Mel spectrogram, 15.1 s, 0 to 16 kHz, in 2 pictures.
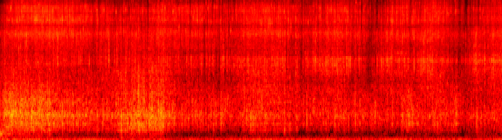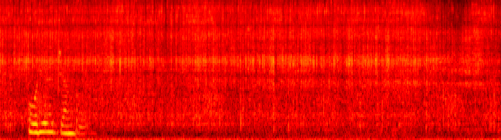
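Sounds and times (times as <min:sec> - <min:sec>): coffee beans spilling on ground: 0:00.0 - 0:15.0.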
